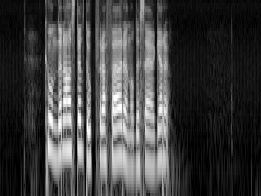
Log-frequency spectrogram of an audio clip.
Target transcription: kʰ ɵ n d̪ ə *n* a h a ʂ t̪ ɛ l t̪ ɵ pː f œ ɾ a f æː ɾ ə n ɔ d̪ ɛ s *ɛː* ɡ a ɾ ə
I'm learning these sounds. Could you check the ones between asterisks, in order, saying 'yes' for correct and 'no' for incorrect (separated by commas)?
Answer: no, yes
